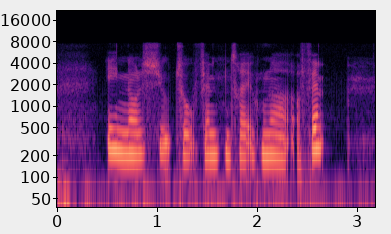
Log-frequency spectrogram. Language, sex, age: Danish, female, 29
